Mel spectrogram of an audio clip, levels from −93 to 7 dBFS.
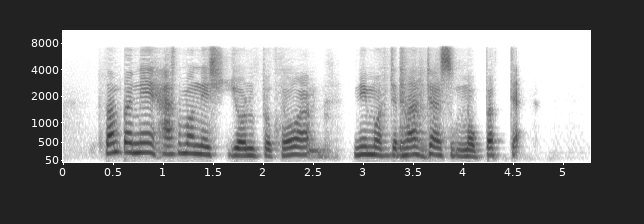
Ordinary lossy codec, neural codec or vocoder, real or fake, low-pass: AAC, 64 kbps; codec, 16 kHz, 0.5 kbps, FunCodec, trained on Chinese and English, 25 frames a second; fake; 7.2 kHz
